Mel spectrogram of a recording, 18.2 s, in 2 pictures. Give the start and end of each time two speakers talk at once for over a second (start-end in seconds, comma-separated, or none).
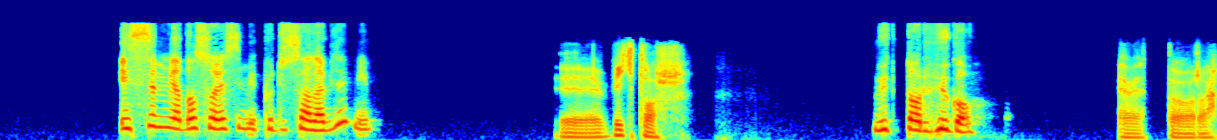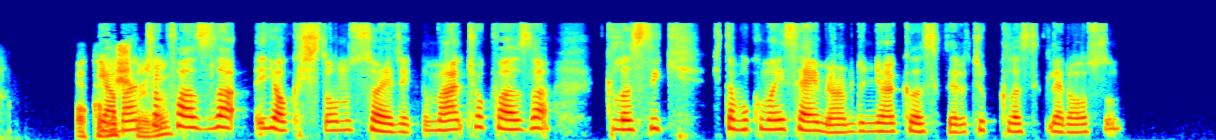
none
